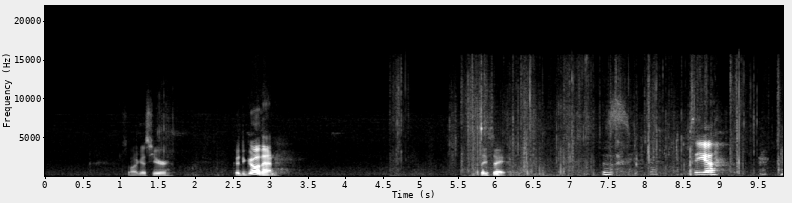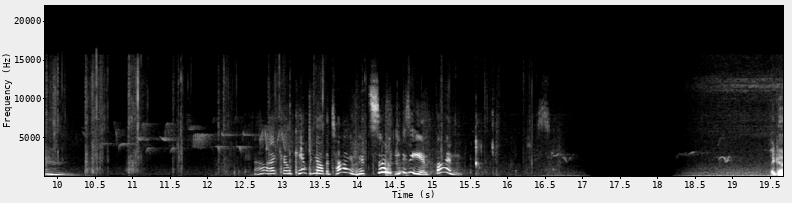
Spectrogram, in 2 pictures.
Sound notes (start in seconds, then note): 9.8 Margo clears throat; 9.9 birds chirping; 18.2 birds chirping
